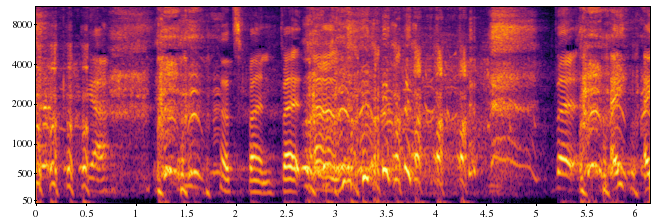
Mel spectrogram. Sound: both laughing; laughing

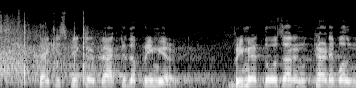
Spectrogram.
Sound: applause

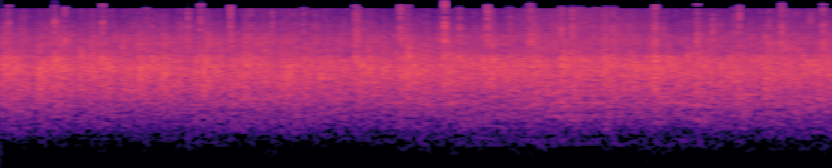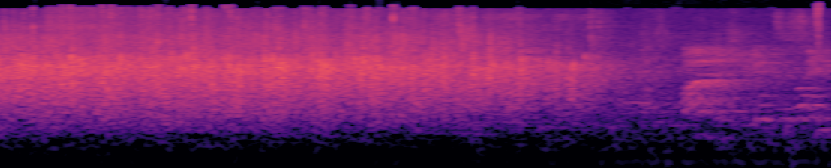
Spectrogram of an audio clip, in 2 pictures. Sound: applause

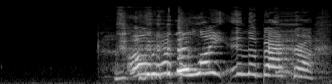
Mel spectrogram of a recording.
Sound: laughs

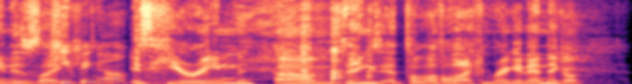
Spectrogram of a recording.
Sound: laughs

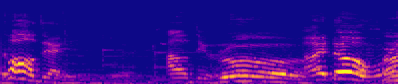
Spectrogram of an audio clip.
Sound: groaning

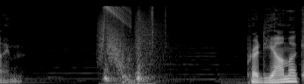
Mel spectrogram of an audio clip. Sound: picture swooshes

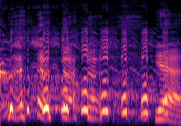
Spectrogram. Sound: laughter

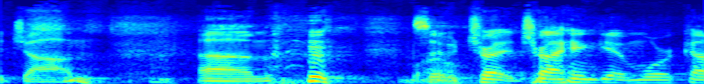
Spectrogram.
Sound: panelists laugh

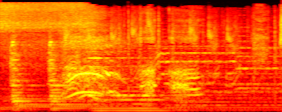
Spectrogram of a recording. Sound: scared moaning

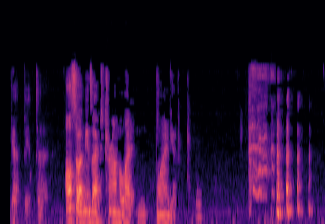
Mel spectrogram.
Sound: laughs

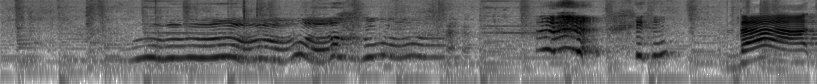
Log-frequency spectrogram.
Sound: festive music; kids make spooky ghost sounds

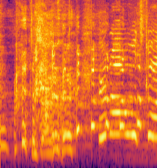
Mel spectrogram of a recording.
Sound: laughter

